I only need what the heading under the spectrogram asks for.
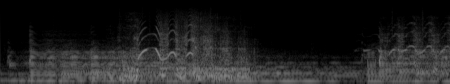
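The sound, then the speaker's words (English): A horse whinnies loudly, a long quavering neigh with rising and falling pitch, followed by a shorter snort-like call near the end over a steady low hum. “Time to get off your horse.”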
